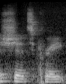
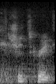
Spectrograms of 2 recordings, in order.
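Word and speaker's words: Schitt's Creek: and other people oh you can say shit's creek shit's creek if you like shit's creek then this is the show for you it's spelled s-c-h-i-t-t it's their last name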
